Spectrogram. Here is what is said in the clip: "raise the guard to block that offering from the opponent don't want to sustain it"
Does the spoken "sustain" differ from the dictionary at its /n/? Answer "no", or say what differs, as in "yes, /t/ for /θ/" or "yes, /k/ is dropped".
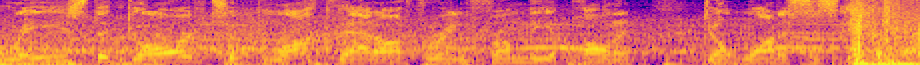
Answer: yes, /n/ is dropped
